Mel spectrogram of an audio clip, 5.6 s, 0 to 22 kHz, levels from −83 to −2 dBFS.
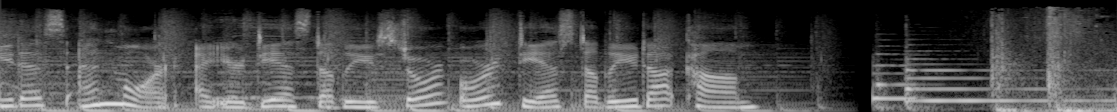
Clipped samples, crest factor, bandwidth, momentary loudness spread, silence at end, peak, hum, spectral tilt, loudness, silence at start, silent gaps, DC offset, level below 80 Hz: under 0.1%; 18 dB; 16.5 kHz; 7 LU; 0 s; -4 dBFS; none; -5 dB/octave; -22 LUFS; 0 s; 4.30-4.36 s; under 0.1%; -34 dBFS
